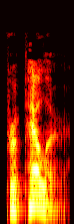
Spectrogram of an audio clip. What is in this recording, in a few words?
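"propellor", British English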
